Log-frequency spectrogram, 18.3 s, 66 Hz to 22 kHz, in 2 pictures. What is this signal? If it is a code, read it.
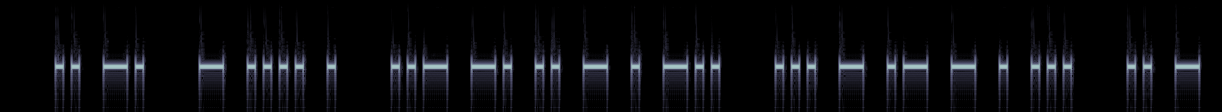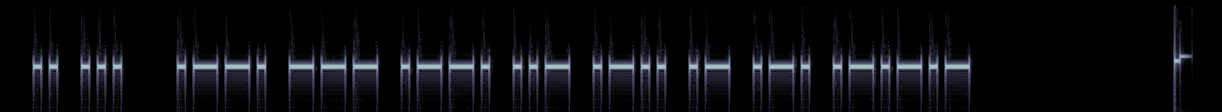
Morse code, heard as a keyed tone, about 20 wpm, 700 Hz. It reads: IN THE UNITED STATES IT IS POPULAR.
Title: Sentences with 3-Word Phrases - 20wpm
